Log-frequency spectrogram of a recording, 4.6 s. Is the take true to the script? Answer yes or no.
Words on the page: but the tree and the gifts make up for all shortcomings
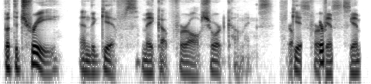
no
